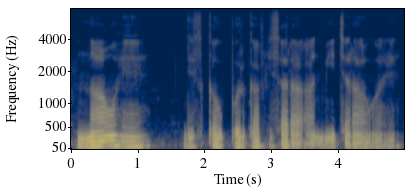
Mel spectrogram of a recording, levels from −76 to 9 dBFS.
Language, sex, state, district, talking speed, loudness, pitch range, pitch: Hindi, male, Arunachal Pradesh, Lower Dibang Valley, 120 wpm, -20 LUFS, 85-100 Hz, 95 Hz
